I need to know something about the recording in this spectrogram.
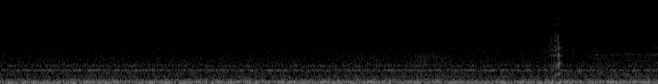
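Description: Quiet, steady background hum with a faint constant tone, and one light click shortly before the end.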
